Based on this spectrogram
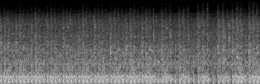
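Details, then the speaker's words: Turbo Honda Civic D16Y8 idling after a 3-bar MAP sensor install: an uneven, stumbling four-cylinder chug with a missing beat because one cylinder was not firing. The injector wire was not seated fully; once reseated it ran smoothly. "know the injector the injector wire wasn't in all the way it feels like cuz now it sounds perfect"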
